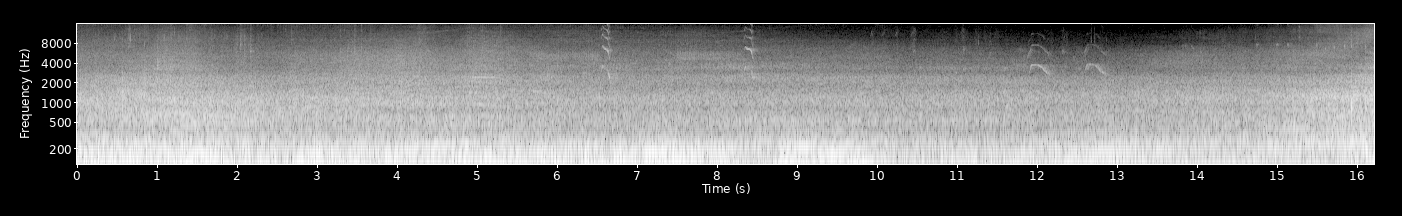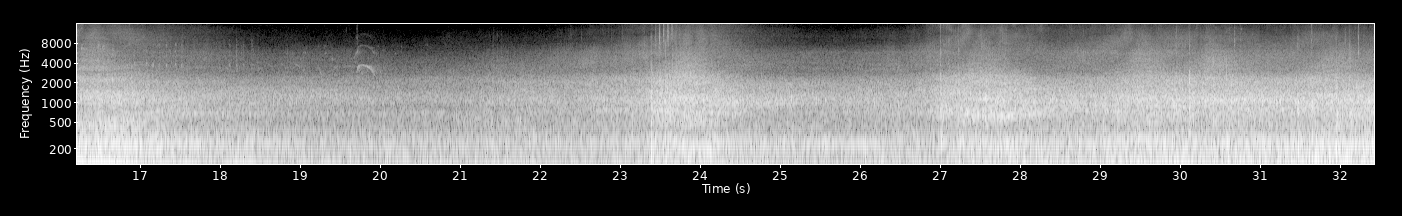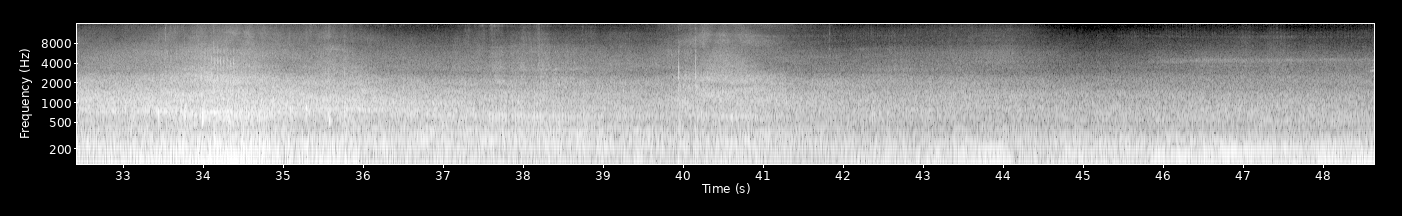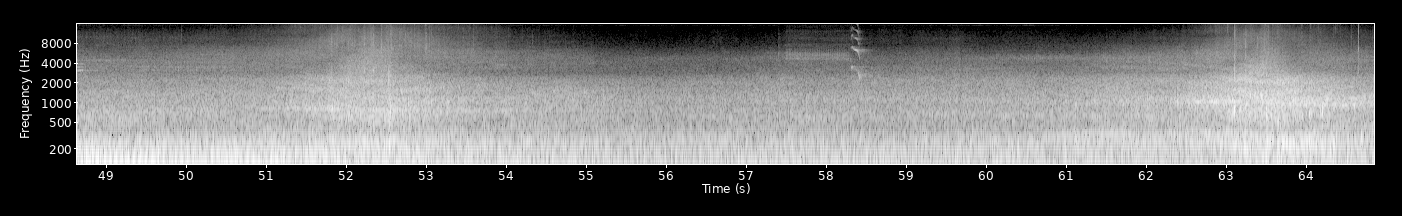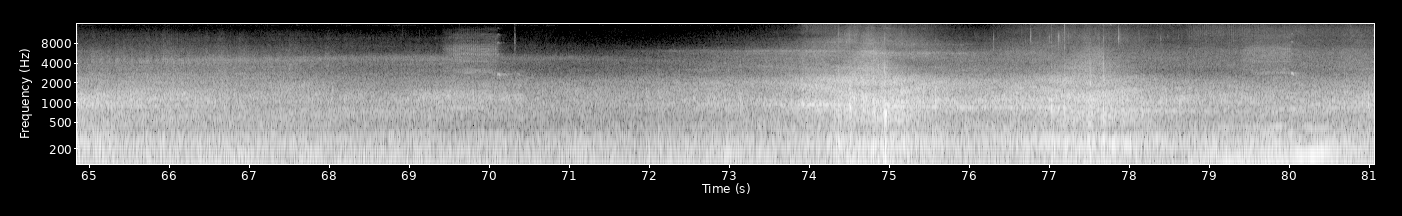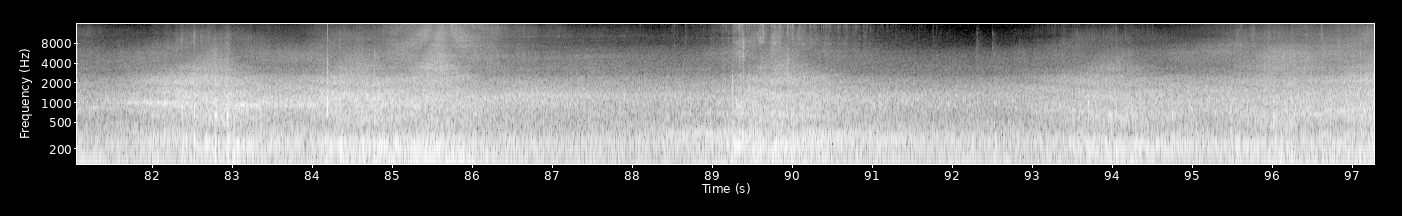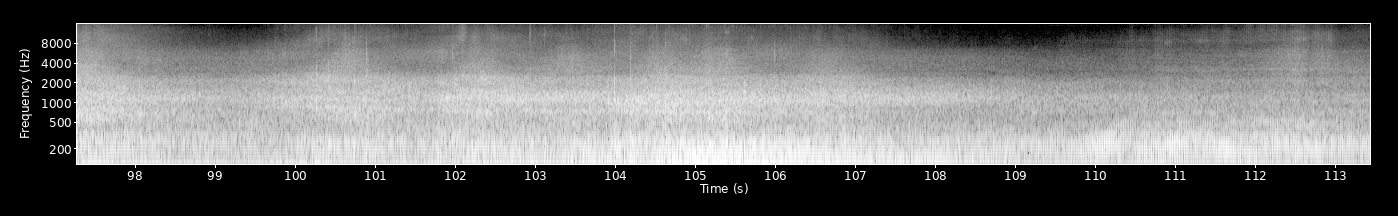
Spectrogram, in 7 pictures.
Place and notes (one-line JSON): {"title": "Blvd. Mariano Escobedo Ote., León Moderno, León, Gto., Mexico - Tráfico en Mariano Escobedo en el primer día de fase 3 de COVID-19.", "date": "2020-04-21 14:07:00", "description": "Traffic in Mariano Escobedo on the first day of phase 3 of COVID-19.\nThis is a boulevard with a lot of traffic. Although there are several vehicles passing in this quarantine, the difference in vehicle flow is very noticeable.\n(I stopped to record while going for some medicine.)\nI made this recording on April 21st, 2020, at 2:07 p.m.\nI used a Tascam DR-05X with its built-in microphones and a Tascam WS-11 windshield.\nOriginal Recording:\nType: Stereo\nEste es un bulevar con mucho tráfico. Aunque sí hay varios vehículos pasando en esta cuarentena, sí se nota mucho la diferencia de flujo vehicular.\n(Me detuve a grabar al ir por unas medicinas.)\nEsta grabación la hice el 21 de abril 2020 a las 14:07 horas.", "latitude": "21.11", "longitude": "-101.67", "altitude": "1794", "timezone": "America/Mexico_City"}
